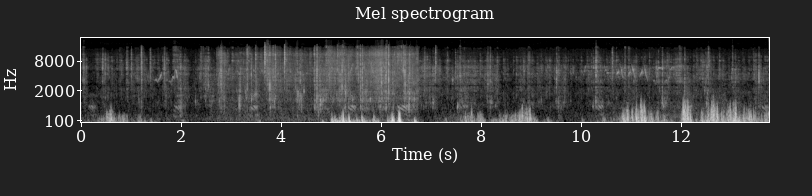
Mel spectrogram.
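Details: In a Wyoming back yard, a moose calf separated from its mother by a fence gives low, breathy grunting calls in short bursts to keep her close.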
